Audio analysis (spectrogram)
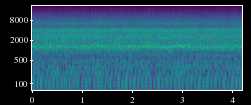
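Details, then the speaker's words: Harley-Davidson Sportster S idling after its key-fob-drained battery was charged and codes cleared: loud, steady idle with an even low pulse and a faint high hiss, no stumbling or knocking; runs healthy. "all right so took the bike for one more try to make sure everything was running perfectly fine I started to buy a Glide three or four times and each time it got even better the starting the switch on starts right up no codes no hesitation like I should"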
